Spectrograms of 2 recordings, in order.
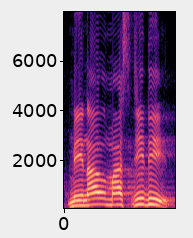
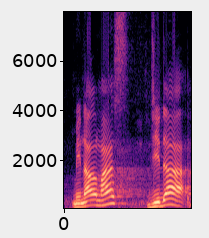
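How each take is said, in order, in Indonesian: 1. Kata terakhir diakhiri dengan vokal i. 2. Kata terakhir diakhiri dengan vokal a. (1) "harus kasroh" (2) "tidak boleh"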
